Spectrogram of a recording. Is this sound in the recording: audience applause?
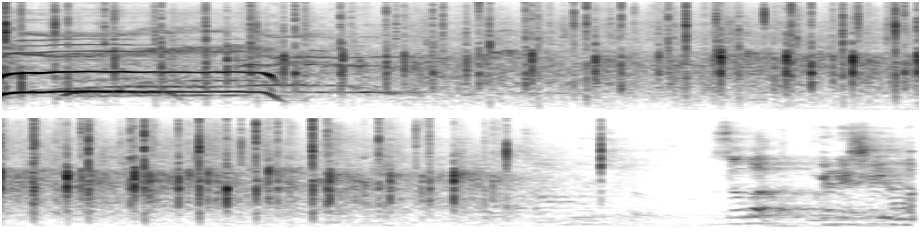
yes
